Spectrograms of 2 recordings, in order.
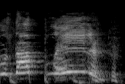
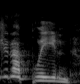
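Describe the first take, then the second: First: Very high, slow, mocking echo of "not bleeding"; whiny mimicry. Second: Said in the usual way. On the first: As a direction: parrot him back in a squeaky sneer. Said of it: "I go". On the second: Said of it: "He goes".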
